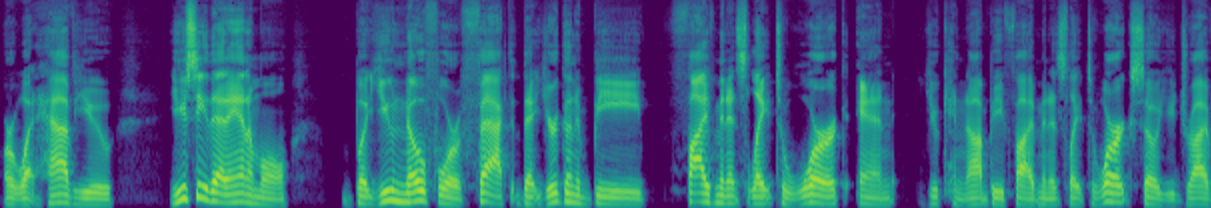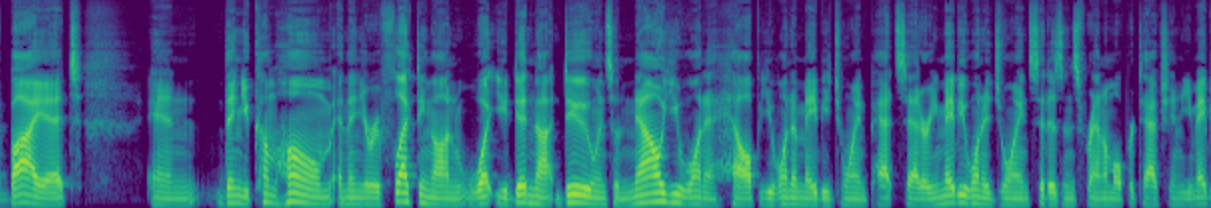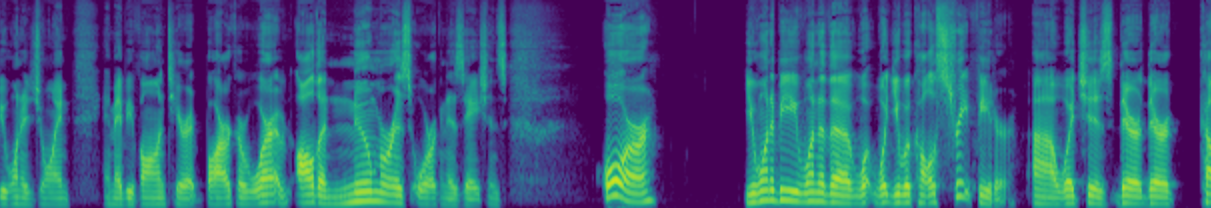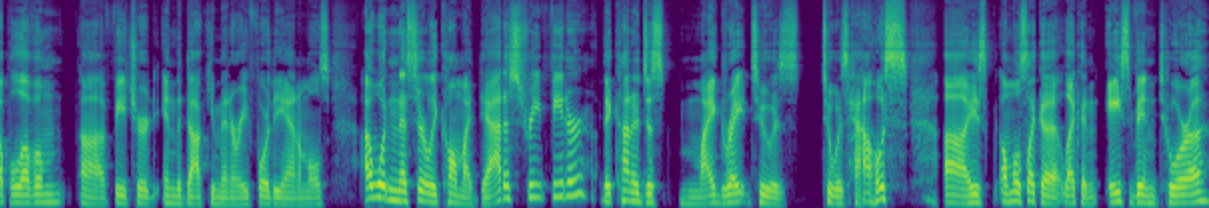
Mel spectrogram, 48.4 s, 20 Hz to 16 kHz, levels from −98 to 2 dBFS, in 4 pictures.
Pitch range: 110-140 Hz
